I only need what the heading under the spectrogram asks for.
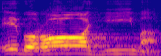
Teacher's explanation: ہا کو ایک الف کھینچیں گے، ابراہیمہ، ٹھیک ہے؟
